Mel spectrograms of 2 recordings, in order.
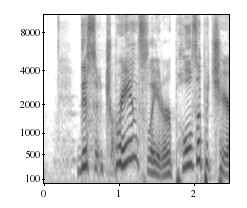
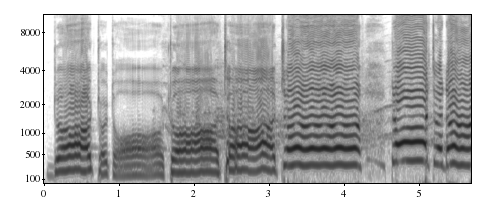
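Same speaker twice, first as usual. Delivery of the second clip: loud, booming da da da; loud mock Morse reply; radio signal reply; 16 dB louder, much slower than usual. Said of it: "this voice comes over the radio".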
